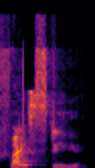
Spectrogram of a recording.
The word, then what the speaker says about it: feisty: um can you pronounce feisty feisty feisty it's like a long eye feisty we had a lesson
